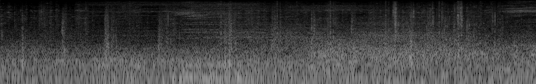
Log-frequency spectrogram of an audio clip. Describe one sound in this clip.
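Heavy footsteps clank on stone.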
